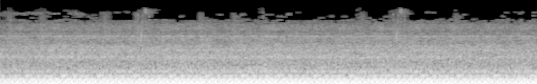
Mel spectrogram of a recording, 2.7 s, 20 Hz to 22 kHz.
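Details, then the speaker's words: 2008 BMW 335i, N54 twin-turbo inline six, at the tailpipe after diagnosing a failed bank 2 sensor 1 oxygen sensor behind misfire and mixture codes: deep, steady exhaust hum, no misses or pops, no smoke; smooth, normal idle. "as you can see no smoke that's so much crap came out of it from before idly nice and smooth"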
